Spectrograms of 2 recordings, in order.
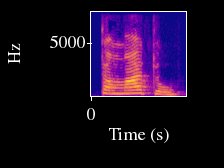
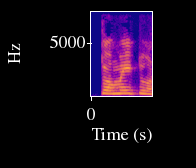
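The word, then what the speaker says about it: tomato: আলু, টমাটো, টমেটো না, টমাটো, ইংরেজিতে প্রোনাউন্সিয়েশন আসবে টমাটো, বাংলায় টমেটো।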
